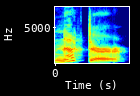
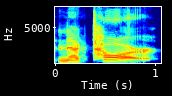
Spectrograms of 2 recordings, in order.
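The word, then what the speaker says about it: Nektar: a tech company and their name is spelled n-e-k-t-a-r and they want to be called nectar but everybody pronounces it nectar then you thought they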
